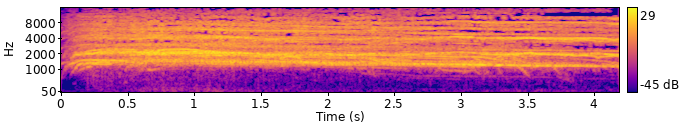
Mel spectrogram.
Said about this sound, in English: I got a screaming machine right here. Yeah? It replaces a teenage audience. We put it in the back of the auditorium, push the button, Panicsville. Here, listen.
